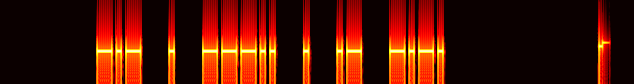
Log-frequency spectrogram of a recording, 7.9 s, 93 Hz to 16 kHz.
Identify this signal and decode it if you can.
Morse code, heard as a keyed tone, about 20 wpm, spaced as for 15 wpm, 700 Hz. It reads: KE8EAC
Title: 231 Lesson 37g - Letter x - Call Signs 20wpm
